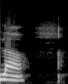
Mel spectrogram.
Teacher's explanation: side से वायु निकलेगी और क्या है जीव आपका साइड से टच करेगी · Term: पार्श्विक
